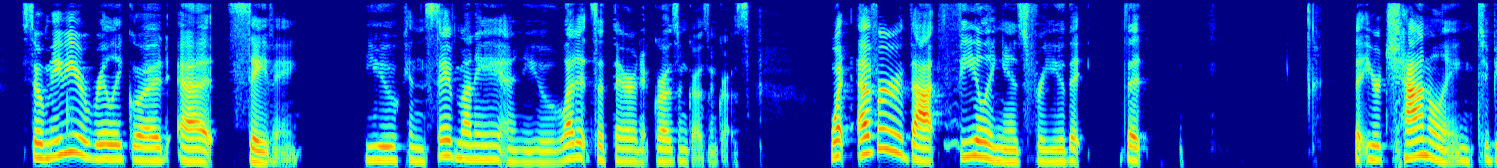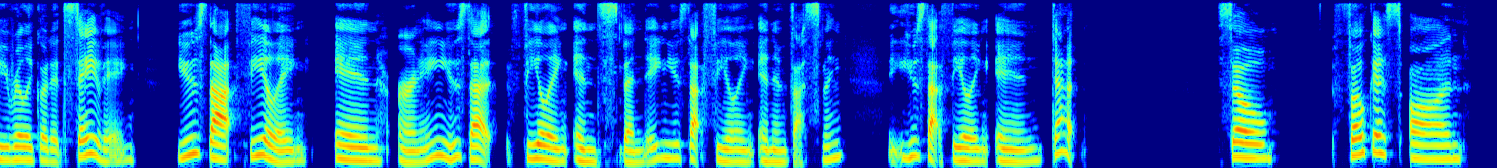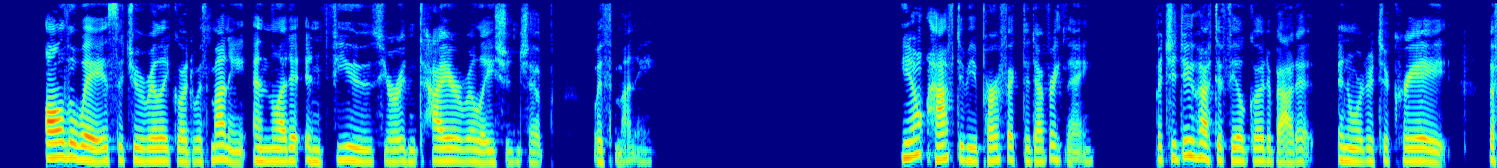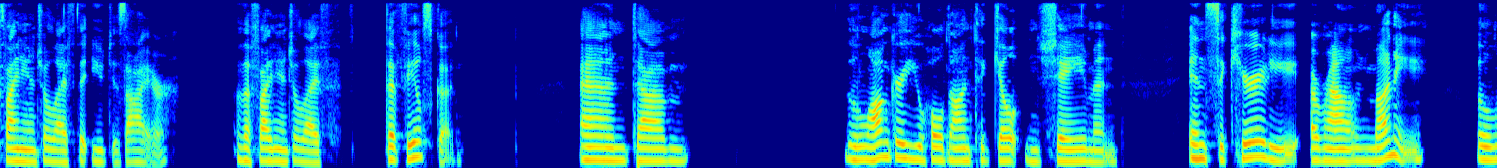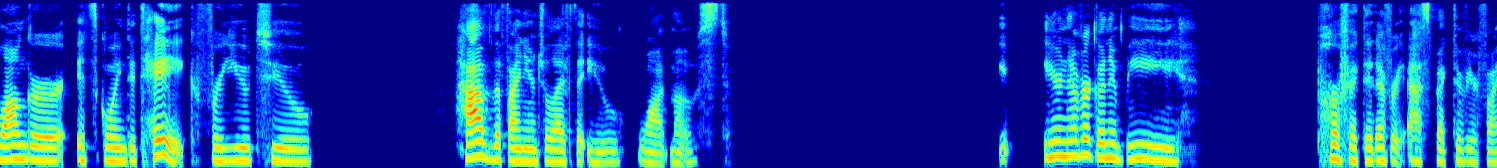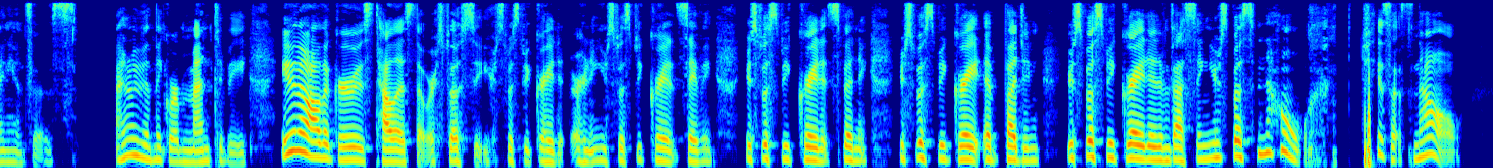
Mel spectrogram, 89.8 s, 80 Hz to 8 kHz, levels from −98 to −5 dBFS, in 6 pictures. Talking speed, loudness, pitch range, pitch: 150 wpm, -35 LUFS, 165-200 Hz, 175 Hz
